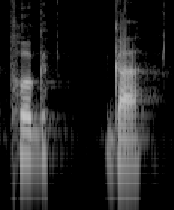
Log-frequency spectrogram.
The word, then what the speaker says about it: puggala: Or as in the next one, puggala. Puggala. You can think of it as pronouncing that consonant twice.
